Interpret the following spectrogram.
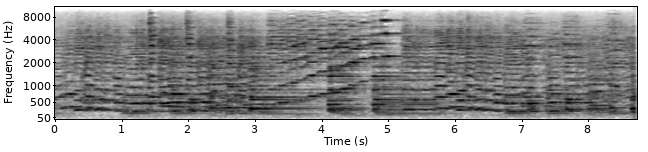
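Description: Solo violin playing a classical piece, with sustained notes and a long rising run near the middle.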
